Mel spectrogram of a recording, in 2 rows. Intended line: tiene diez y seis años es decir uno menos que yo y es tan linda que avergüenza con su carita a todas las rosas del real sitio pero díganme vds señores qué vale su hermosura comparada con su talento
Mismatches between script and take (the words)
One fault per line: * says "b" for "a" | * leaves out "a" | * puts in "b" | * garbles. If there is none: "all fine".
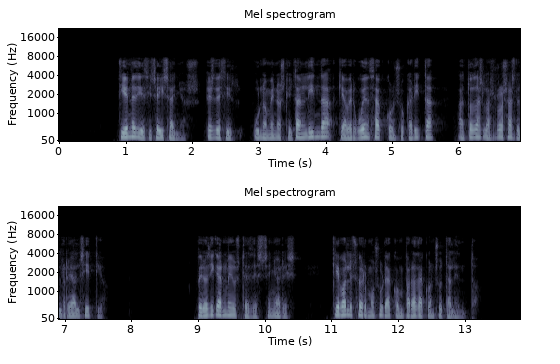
* leaves out "yo y es"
